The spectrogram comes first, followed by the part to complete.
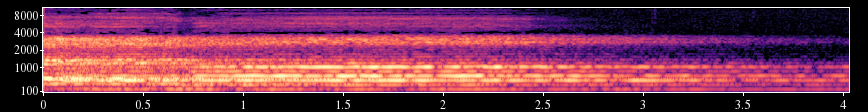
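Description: Cistercian plainchant sung by a vocal ensemble, holding a long final note that slowly fades away.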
